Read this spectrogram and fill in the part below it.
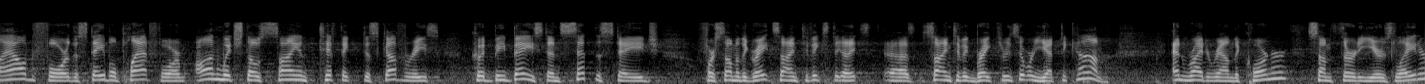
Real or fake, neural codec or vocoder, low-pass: fake; vocoder, 44.1 kHz, 128 mel bands every 256 samples, BigVGAN v2; 7.2 kHz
